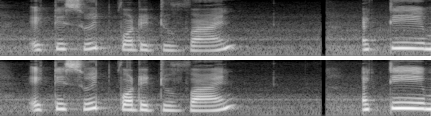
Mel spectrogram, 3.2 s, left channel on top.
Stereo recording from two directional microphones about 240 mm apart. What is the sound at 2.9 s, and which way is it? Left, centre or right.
Speech, right.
